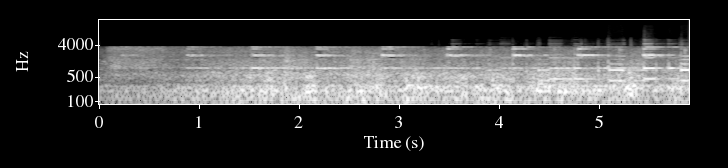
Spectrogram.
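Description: A diesel locomotive and train pulling into a station platform, its engine and wheel noise growing louder as it nears. A short ringing tone repeats steadily about every two-thirds of a second over the rumble.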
